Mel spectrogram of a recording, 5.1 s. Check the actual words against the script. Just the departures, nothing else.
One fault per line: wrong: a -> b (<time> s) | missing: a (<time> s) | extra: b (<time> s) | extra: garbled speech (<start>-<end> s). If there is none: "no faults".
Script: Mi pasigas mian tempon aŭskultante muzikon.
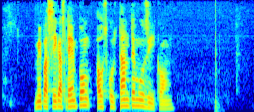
missing: mian (1.3 s)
